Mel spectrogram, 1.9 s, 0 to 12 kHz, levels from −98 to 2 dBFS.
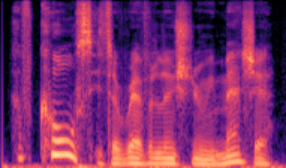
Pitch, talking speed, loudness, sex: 125 Hz, 220 wpm, -16 LUFS, male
